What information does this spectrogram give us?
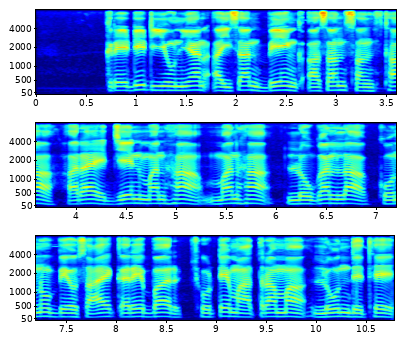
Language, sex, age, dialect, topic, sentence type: Chhattisgarhi, male, 18-24, Central, banking, statement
